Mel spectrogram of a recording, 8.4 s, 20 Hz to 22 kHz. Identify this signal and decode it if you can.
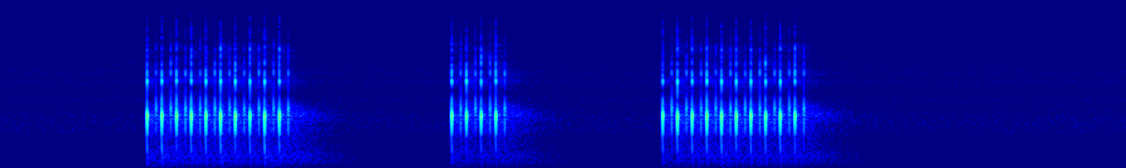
Pulse dialling, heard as clicks on a phone line, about 9 pulses a second. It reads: 0 4 0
